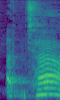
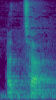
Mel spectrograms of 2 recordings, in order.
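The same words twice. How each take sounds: First: It is said as a question. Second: It is said as a plain statement. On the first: "अच्छा प्रश्नवाचक" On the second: "पहला अच्छा"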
